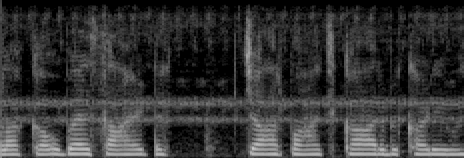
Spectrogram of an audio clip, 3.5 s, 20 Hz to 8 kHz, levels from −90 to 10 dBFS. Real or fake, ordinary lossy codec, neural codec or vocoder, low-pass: fake; none; codec, 16 kHz, 8 kbps, FreqCodec, larger model; none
